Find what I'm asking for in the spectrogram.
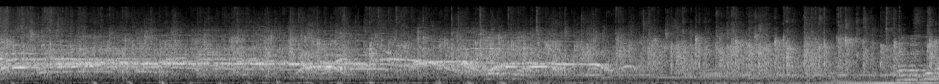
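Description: A church congregation applauds and cheers in praise of the Lord, producing sustained, dense clapping across a full room. A voice carries over the crowd throughout.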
